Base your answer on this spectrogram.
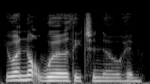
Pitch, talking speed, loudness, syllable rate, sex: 170 Hz, 280 wpm, -16 LUFS, 6.5 syllables/s, female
